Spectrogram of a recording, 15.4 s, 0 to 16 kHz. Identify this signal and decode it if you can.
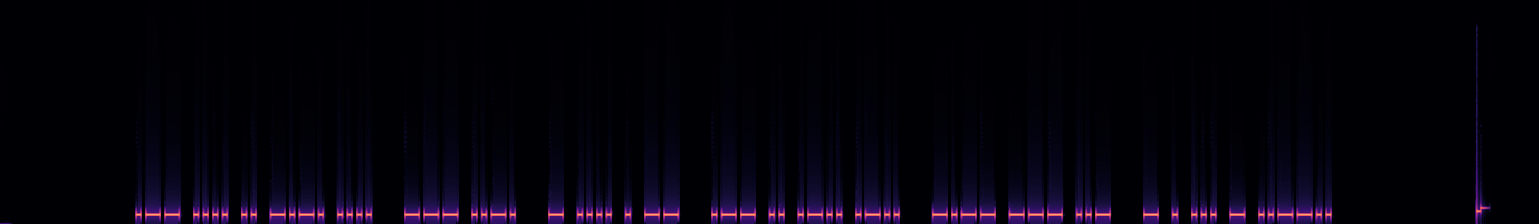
Morse code, heard as a keyed tone, about 25 wpm, 700 Hz. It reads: WHICH OF THEM WILL YOU TEST?
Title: Sentences from Top 1000 Words - Review Part 3 - 25wpm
